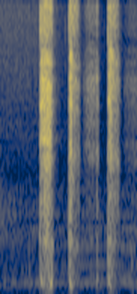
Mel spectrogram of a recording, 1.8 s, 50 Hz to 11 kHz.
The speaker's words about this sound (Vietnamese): Thằng Thảo ho 3 tiếng, rồi nói trong khó nhọc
